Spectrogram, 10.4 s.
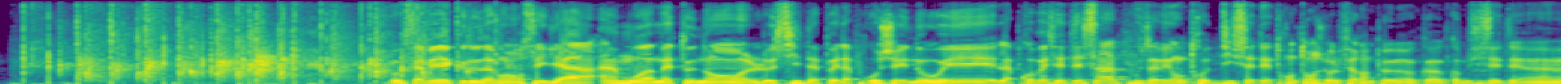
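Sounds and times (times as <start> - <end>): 
clapping: 0.0 - 3.6
speech: 2.6 - 10.4.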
